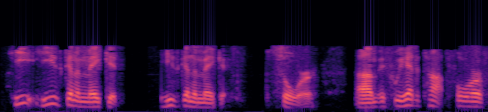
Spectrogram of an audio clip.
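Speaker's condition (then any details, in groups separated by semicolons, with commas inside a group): No condition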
